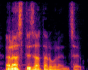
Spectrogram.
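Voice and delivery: plain reading voice

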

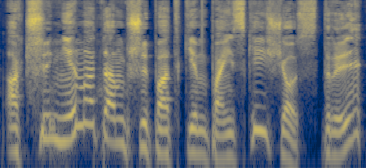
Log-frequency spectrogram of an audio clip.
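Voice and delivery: high, slow, pointed question; prim professor. A narrator's reading. Professor questions Amisius about his sister, coolly pointed. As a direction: ask with cool, mock-polite precision.

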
